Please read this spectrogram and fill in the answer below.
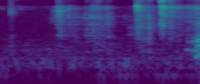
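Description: Soft scratching and rustling noises, with a few quick, sharper scrapes about a second and a half in.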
